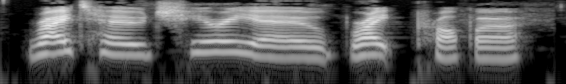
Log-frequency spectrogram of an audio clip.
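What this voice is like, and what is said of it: Poor attempt at English accent. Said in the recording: “can't do an English accent”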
